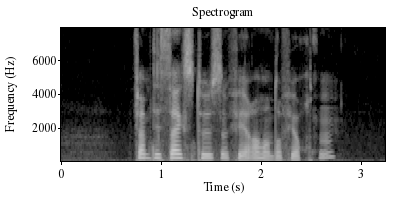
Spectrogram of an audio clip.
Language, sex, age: Norwegian, female, 26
